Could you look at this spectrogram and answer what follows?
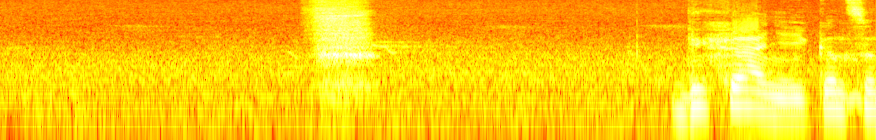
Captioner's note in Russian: звук выдоха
